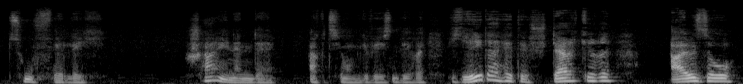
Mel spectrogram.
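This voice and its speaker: An actor playing a pensive doctor looking into a suspicious death in a radio drama, speaking deliberately with weighty pauses. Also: male voice, on the low side, darkish tone, husky, heavily acted. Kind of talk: 1980s German radio drama acting. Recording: hissy 1980s radio play recording.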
